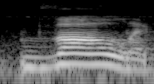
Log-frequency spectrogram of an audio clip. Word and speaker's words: Vulich: that Steve, Steve, he's the CEO of Infinity, Volvic. I think that's how you say his name. You know who I'm talking about. And let me see, Steve. Yeah, it's Stephen Vulich, V-U-L-I-C-H.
